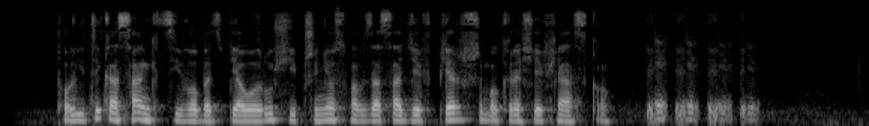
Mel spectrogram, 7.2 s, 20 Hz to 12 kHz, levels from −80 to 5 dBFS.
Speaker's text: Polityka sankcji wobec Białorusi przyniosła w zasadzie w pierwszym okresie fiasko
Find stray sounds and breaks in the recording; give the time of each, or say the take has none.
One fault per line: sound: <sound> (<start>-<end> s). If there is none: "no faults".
sound: laugh (5.4-6.3 s)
